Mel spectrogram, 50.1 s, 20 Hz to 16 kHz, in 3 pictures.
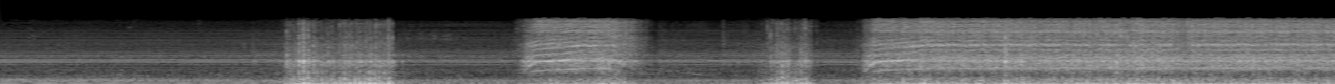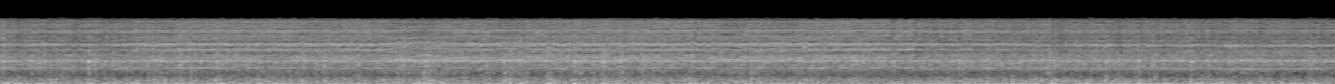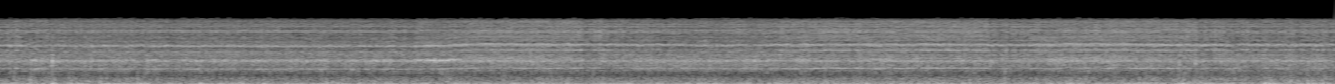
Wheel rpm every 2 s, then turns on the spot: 0, 10, 20, 70, 10, 80, 160, 160, 160, 170, 160, 160, 160, 160, 160, 160, 160, 150, 150, 160, 160, 160, 160, 160, 160.
2-6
